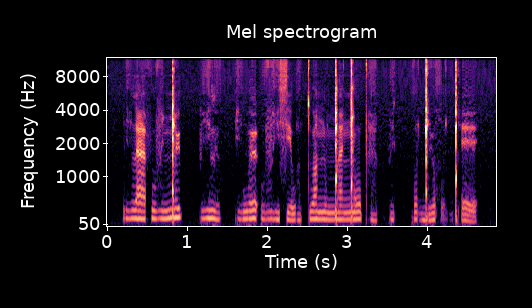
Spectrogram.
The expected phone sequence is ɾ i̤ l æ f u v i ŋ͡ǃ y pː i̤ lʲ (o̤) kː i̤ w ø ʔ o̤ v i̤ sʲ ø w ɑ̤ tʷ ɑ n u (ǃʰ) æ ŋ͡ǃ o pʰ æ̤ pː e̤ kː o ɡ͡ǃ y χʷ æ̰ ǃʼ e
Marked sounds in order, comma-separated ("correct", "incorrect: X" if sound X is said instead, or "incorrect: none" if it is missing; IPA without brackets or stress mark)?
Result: correct, incorrect: ŋ͡ǃ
